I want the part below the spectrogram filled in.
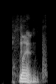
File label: "plinth", American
